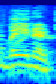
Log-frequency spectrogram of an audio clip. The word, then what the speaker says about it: Boehner: Pero el, apellido se escribía Boner. Que Boner es un huevo parado. – Oh. – Y el tipo, no, se pronuncia Boehner.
